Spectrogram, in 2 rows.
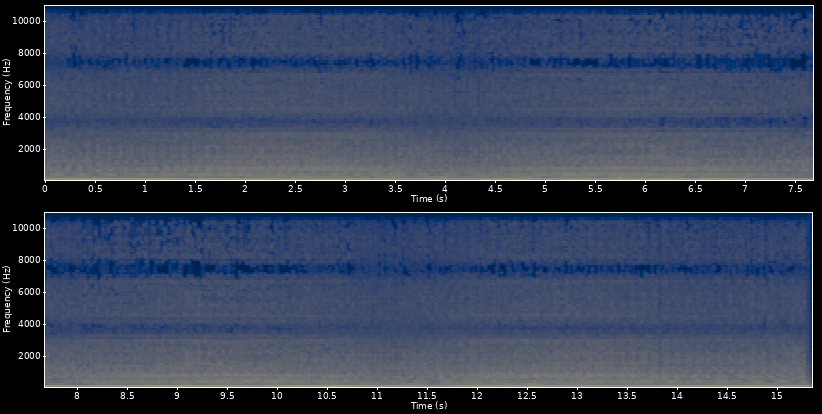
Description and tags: Waves Gone Bad
8, Bit, Constant, Crush, Decimator, Generator, Signal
